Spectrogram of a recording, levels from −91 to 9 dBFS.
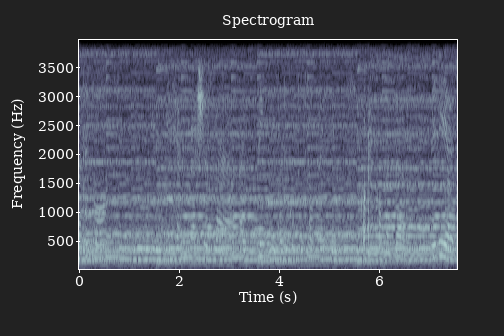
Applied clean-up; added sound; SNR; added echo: none; Organ; -5 dB; none.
